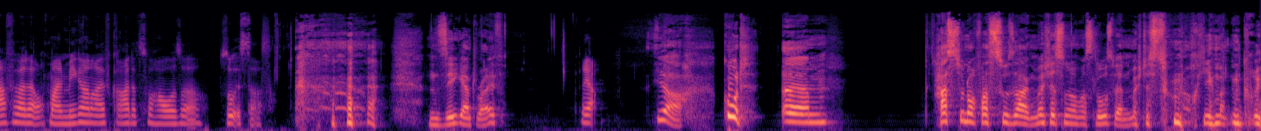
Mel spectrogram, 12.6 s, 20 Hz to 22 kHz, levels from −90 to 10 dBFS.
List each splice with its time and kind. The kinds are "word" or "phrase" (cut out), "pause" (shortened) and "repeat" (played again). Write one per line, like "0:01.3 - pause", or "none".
0:02.1 - pause
0:04.7 - word
0:07.1 - pause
